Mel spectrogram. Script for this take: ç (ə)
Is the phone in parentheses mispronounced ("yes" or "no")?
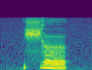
no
